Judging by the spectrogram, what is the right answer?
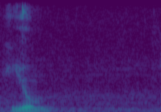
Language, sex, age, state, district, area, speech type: Manipuri, male, 30-45, Manipur, Imphal West, urban, read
